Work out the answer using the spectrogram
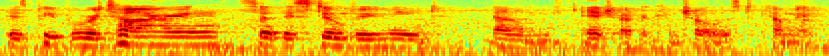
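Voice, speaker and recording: Her voice sits low and stays steady as she talks fairly quickly. The middle-aged guest speaker, once an air traffic controller, gives a casual career talk and takes questions, recorded from a distance in an echoey space with noticeable noise.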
